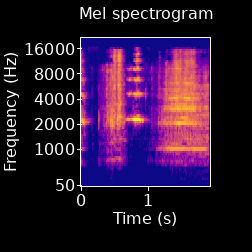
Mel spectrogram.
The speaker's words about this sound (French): C'est une vieille patinette et j'ai transformé en, en pseudo porte de château qui fait des grincements.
